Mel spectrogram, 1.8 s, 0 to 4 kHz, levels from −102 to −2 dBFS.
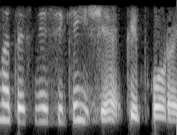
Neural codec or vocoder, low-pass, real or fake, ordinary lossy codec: none; 3.6 kHz; real; AAC, 16 kbps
